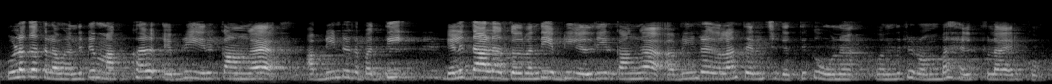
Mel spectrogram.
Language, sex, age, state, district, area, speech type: Tamil, female, 30-45, Tamil Nadu, Cuddalore, rural, spontaneous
